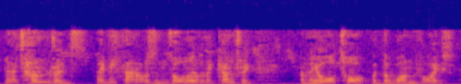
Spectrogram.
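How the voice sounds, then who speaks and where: A man's voice: high voice, big pitch swings, normal speed, slightly rough, exaggerated voice. An actor playing an earnest, questioning young man who rebels against a controlling state in a radio drama. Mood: intense. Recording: slightly dull, noisy radio drama recording.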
